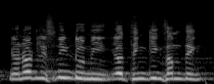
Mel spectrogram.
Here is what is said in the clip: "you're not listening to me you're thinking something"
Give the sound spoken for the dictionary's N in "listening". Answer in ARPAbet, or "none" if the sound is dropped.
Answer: N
